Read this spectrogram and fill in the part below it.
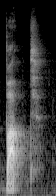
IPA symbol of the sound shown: ʌ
